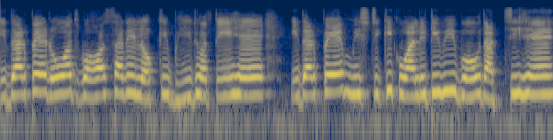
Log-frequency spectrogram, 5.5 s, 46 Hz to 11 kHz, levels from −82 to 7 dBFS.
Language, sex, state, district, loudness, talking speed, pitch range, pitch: Hindi, female, Bihar, Saharsa, -13 LUFS, 205 wpm, 260-285 Hz, 275 Hz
